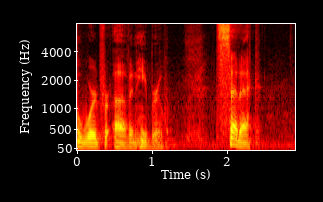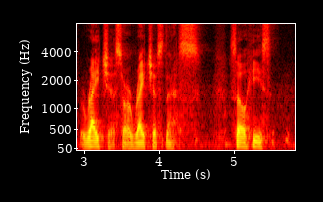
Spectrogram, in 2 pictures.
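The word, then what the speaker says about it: tsedek: means king in Hebrew sedek like TS not zedek with a z but a TS etic t-s-e-d-e-k that's kind of how you'd spell it King melak King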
